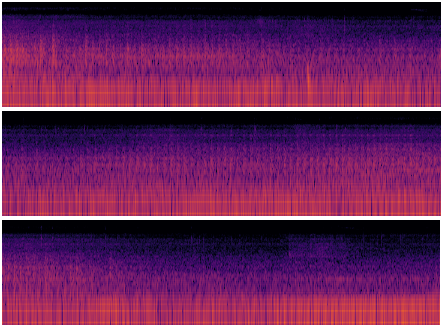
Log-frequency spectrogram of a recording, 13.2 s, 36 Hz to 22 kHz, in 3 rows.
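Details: Toyota Tundra engine with 30k, steady idle with a light, uneven knocking underneath at about three beats a second; engine knock, cause not pinned down.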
